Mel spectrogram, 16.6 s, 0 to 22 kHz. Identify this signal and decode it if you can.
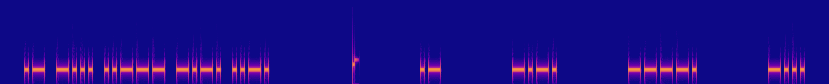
Morse code, heard as a keyed tone, about 15 wpm, spaced as for 8 wpm, 700 Hz. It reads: AB2CF AC9B
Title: USA Call Signs - 5 Characters - 6x Character Spacing - 15wpm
